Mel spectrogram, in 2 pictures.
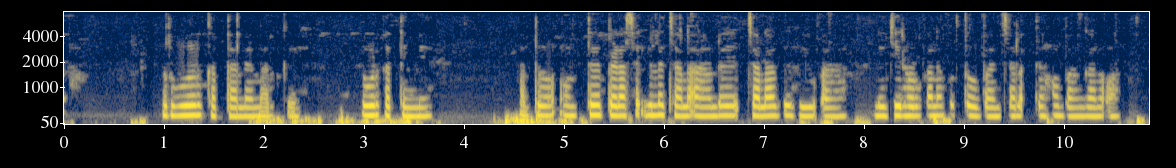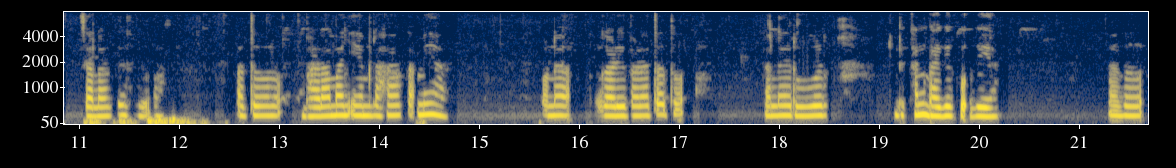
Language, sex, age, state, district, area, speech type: Santali, female, 30-45, West Bengal, Jhargram, rural, spontaneous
